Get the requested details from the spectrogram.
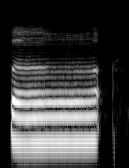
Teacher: دیکھیں جب ہم تا ادا کرتے ہیں تو ہماری جو زبان کی نوک ہے وہ اوپر والے جو سامنے کے 2 دانت ہیں انہیں عربک میں ثنایا علیہ بولتے ہیں۔ تو ہماری زبان کی نوک اوپر سامنے کے 2 دانتوں کی جڑ سے لگتی ہے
